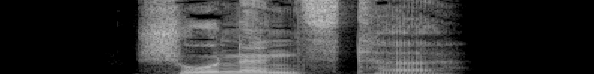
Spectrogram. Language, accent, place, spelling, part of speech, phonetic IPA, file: German, Germany, Berlin, schonendste, adjective, [ˈʃoːnənt͡stə], De-schonendste.ogg
- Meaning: inflection of schonend: 1. strong/mixed nominative/accusative feminine singular superlative degree 2. strong nominative/accusative plural superlative degree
